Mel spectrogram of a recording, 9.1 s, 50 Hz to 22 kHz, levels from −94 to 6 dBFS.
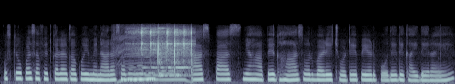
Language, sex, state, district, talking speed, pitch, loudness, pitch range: Hindi, female, Madhya Pradesh, Bhopal, 160 wpm, 210 Hz, -23 LUFS, 200-225 Hz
